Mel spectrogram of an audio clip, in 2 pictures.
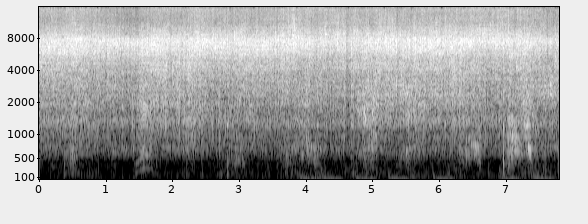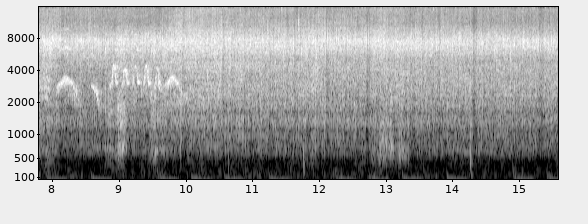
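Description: Chopped banana flower and chicken sizzling in hot oil in a kadai, steadily stirred and turned with a metal spatula.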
